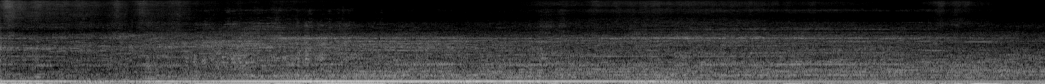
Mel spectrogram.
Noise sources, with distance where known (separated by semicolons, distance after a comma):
large-sounding engine, near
